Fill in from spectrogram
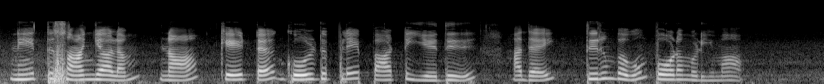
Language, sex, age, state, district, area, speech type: Tamil, female, 30-45, Tamil Nadu, Tiruvarur, rural, read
